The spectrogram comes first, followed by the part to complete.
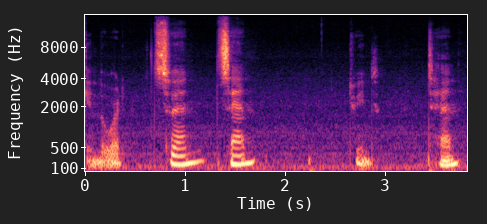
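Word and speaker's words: zehn: So like in the word sen, which means 10. It's not zen. It's sen. And remember the h is silent here because it's in between a vowel and a consonant.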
